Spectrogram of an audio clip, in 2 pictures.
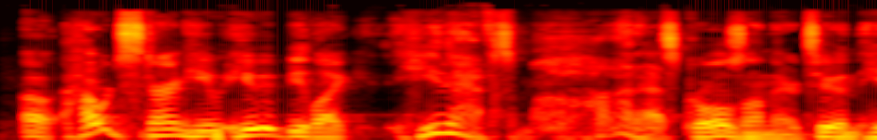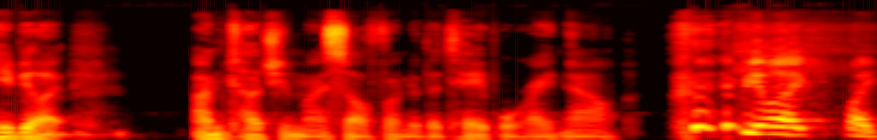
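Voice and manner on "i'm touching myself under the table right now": low, quiet, dead serious deadpan. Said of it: "dead serious".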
